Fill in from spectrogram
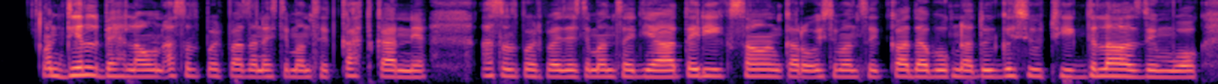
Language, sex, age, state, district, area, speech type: Kashmiri, female, 30-45, Jammu and Kashmir, Baramulla, rural, spontaneous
